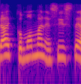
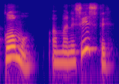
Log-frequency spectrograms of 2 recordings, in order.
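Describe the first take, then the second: First: "Ay, ¿cómo amaneciste?" quick and lilting, rising on ay; sweet caring greeting, fast; fond greeting. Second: "¿Cómo amaneciste?" lower, falling, no warmth; curt flat-toned question; dry greeting. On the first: Teacher demonstrates an affectionate greeting to students. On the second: Teacher demonstrates a cold greeting to students. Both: Shown as a demonstration. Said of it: "es muy diferente decir".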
